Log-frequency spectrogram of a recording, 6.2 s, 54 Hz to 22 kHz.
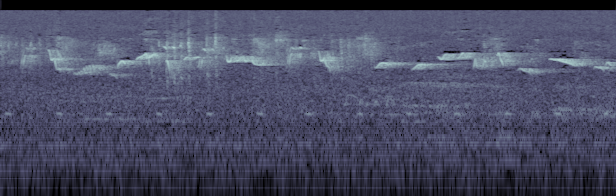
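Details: Adult Chestnut-headed Bee-eater calling in Ubon Ratchathani, Thailand, January 4, 2020: clear high whistled notes, some flat, some slurring downward, given in lively overlapping bursts throughout.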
